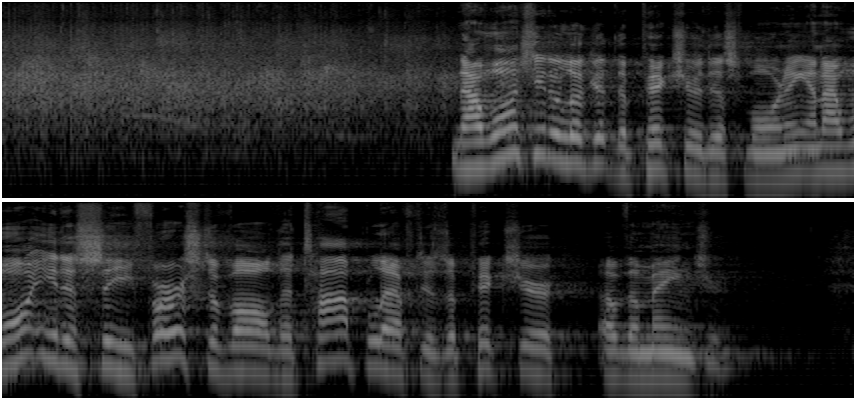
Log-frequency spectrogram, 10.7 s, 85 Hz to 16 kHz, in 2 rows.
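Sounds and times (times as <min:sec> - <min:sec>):
church congregation clapping hands in praise during a morning service: 0:00.0 - 0:03.2
speech: 0:02.8 - 0:10.0.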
